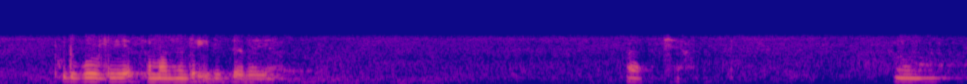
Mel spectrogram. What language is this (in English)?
Santali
